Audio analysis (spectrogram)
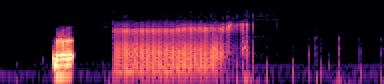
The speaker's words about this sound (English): He just farted too.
